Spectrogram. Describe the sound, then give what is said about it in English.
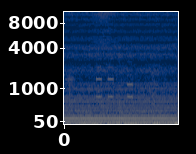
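Three short phone keypad tones beep in quick succession as an access code is entered, set against a steady low electrical hum with no one speaking. “If you would like to receive further details by text message, enter your 4-digit access code now.”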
